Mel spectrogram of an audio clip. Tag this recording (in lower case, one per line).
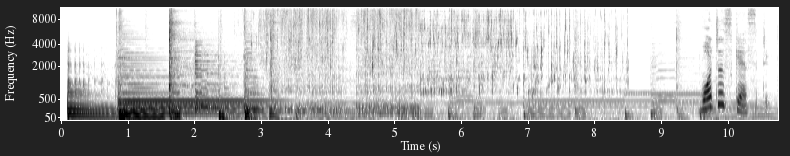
faucet
water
